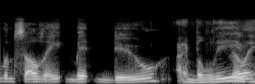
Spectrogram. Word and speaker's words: 8BitDo: You're saying they call themselves 8-bit do? I believe Really? they pronounce it 8-bit do, from what I've heard. Although it looks like 8-bit do to me.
